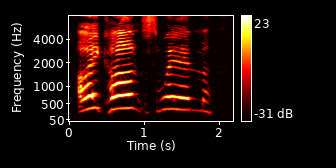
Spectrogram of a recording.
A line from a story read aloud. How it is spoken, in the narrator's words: wailed Sailor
